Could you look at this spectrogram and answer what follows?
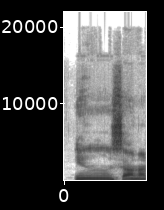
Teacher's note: নুন সাকিনের পরে সিন আসছে, ইখফা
